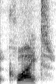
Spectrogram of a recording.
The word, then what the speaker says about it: quite: And whereas she's talking about being a much quieter, so quiet is two syllables. So quite, be careful, this one, quite good. That is a single syllable.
